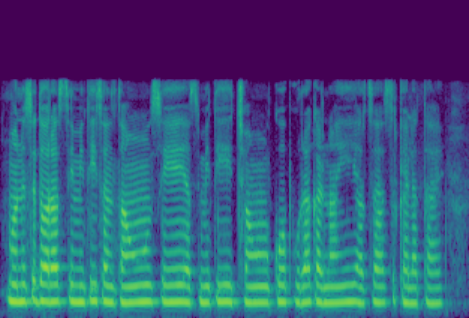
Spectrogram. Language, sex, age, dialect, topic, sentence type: Hindi, female, 56-60, Awadhi Bundeli, banking, statement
